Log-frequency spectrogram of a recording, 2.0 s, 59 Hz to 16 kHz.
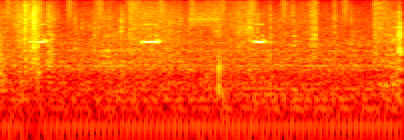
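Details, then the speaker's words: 1986 Nissan Sunrader camper with its second replacement Z24 engine, just picked up from the mechanic: low, even hum holds steady without knocks, misses or surging, a smooth normal idle. "so I have my little place back and it is running it's running nice"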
